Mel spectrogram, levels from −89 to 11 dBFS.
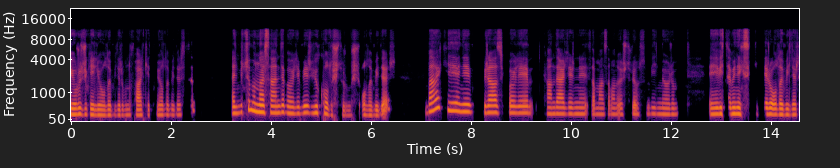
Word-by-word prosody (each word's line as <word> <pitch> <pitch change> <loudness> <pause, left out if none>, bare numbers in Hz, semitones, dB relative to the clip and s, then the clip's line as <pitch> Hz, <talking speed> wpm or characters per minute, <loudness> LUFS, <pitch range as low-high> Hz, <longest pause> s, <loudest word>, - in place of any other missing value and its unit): yorucu 170 0 +2
geliyor 155 -2 +1
olabilir. 150 0 -4
Bunu 155 0 -7
fark 150 0 -2
etmiyor 150 +1 -5
olabilirsin. 155 - -9 0.7
Hani, 200 +1 +1
bütün 290 +7 +1
bunlar 235 -4 +7
sende 210 0 +2
böyle 195 -1 0
bir 215 0 +3
yük 205 -1 0
oluşturmuş 140 -4 -3
olabilir. 145 - -2 0.6
Belki, 285 0 +3
hani, 240 -2 +4 0.2
birazcık 215 0 +2
böyle 205 0 +1 0.3
kan 185 0 -2
değerlerini 185 0 0
zaman 175 0 -4
zaman 175 0 -8
ölçtürüyor 90 - -5
musun 180 - -14
bilmiyorum. 175 -1 -5 0.6
Eee, 175 +1 +2
vitamin 185 0 +3
eksiklikleri 180 0 +1
olabilir 165 -1 +2
180 Hz, 130 wpm, -23 LUFS, 160-210 Hz, 0.7 s, bunlar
